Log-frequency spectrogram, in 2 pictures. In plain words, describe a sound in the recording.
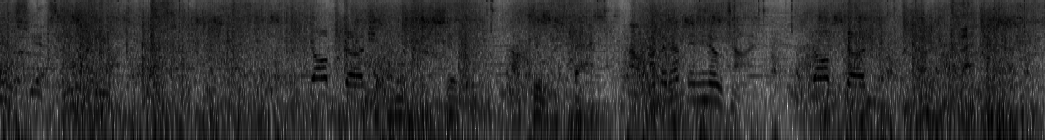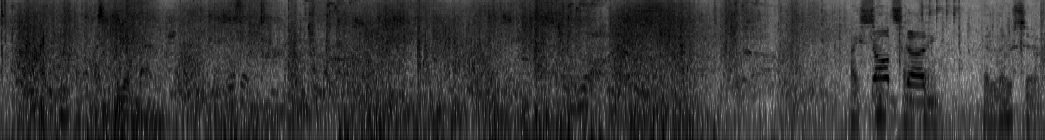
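Game explosions and fire blasts burst again and again.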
